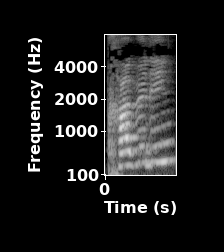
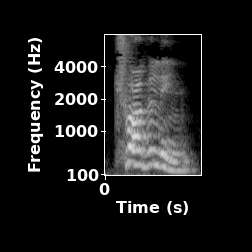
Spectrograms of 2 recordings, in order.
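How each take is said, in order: First: TRAVELING with hard T and French R; French-accented TR. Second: TRAVELING as "chraveling". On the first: Teacher contrasting the two, TRAVELING with French TR. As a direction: sound the T and R of TRAVELING separately. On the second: Teacher contrasting the two, TRAVELING with ch. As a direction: open TRAVELING on ch with a weak R. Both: Shown as a demonstration. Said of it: "la différence entre les deux".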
